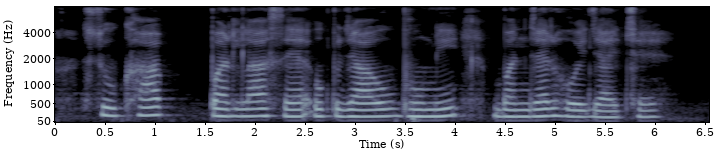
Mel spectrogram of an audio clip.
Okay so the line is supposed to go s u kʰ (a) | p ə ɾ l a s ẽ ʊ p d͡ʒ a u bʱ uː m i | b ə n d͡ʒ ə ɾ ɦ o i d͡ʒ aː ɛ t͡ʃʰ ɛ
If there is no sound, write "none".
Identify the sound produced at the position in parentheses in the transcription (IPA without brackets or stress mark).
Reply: a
